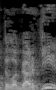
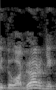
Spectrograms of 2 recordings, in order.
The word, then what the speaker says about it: Делагарди: генерал Делагарди или Делагарди, как это раз, по-разному ставят ударение, с новгородцами он подписывал на эту тему даже договор.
